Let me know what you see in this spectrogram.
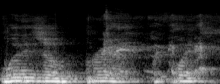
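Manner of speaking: put-on whisper. Retelling how a man at church whispered a question: imitating a whisper. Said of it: "he whispered".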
